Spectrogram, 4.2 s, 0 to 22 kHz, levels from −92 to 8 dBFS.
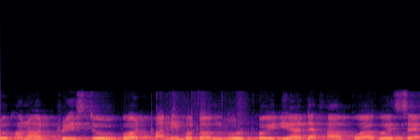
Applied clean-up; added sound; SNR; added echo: neural separator model SepFormer DNS4.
